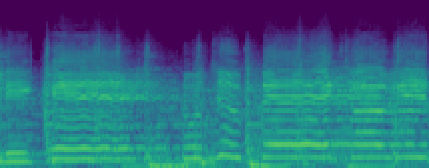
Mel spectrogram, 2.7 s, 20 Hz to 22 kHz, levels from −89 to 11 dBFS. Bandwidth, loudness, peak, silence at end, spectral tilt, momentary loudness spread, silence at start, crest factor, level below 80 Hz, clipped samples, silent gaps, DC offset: 10 kHz; -17 LUFS; -6 dBFS; 0 s; -5.5 dB/octave; 5 LU; 0 s; 12 dB; -42 dBFS; under 0.1%; none; under 0.1%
